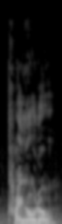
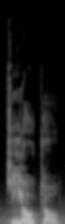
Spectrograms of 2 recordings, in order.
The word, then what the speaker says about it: Kyoto: Coyoto. Kyoto. There we go.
